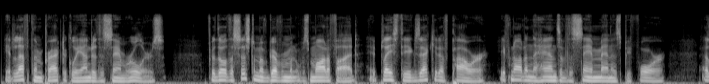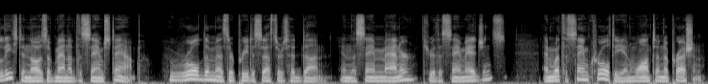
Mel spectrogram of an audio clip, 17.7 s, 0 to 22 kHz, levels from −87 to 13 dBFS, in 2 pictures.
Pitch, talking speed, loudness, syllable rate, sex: 125 Hz, 225 wpm, -19 LUFS, 6.0 syllables/s, male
